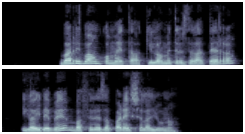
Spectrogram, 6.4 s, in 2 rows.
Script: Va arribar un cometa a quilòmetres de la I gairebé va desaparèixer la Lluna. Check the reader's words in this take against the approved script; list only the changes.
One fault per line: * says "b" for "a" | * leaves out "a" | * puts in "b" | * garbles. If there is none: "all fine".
* puts in "Terra"
* puts in "fer"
